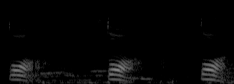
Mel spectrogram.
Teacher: मोटा त यानी आवाज की मुंह भरकर मोटा करके अदा किया जाता है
